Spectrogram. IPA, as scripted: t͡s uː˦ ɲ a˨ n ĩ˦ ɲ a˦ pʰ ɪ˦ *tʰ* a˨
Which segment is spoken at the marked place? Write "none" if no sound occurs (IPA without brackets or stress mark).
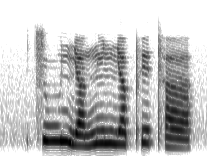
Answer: tʰ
